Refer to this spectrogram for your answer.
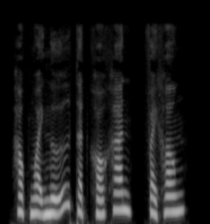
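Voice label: Vietnamese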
